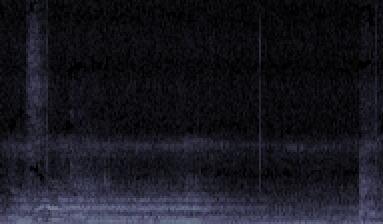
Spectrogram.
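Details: Indoor pet cat defending a mouse with a steady, low rumbling growl that rises slightly then sinks and softens over about two seconds before trailing off into a quiet hum, with a faint scrape at the end.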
